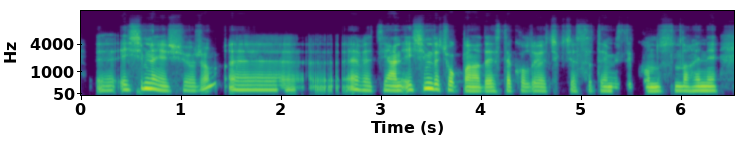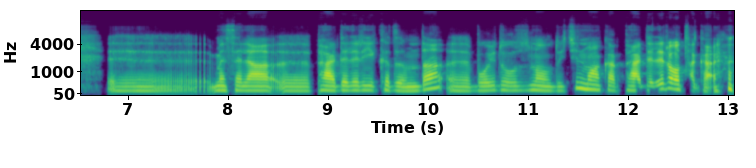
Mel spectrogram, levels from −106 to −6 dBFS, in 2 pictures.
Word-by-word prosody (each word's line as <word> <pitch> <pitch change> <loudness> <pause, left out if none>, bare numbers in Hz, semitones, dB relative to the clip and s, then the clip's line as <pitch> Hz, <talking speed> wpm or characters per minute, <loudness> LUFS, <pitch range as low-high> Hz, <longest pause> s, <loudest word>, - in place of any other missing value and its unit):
Iıı, 150 0 -7
eşimle 200 +4 +2
yaşıyorum, 150 - -2
ııı, 165 - -3 0.4
evet, 150 -4 -4
yani 150 -1 +2
eşim 210 +6 +2
de 185 - +2
çok 160 -4 -4
bana 130 -2 +2
destek 130 +1 -3
oluyor 135 0 -3
açıkçası 130 0 -8
temizlik 130 -2 -7
konusunda. 135 +1 -3
Hani, 140 0 0 0.5
ııı, 140 - -5 0.4
mesela, 145 0 +4
ııı, 135 -1 -2
perdeleri 155 +1 +3
yıkadığımda, 150 - +2
ııı, 135 -1 -4
boyu 145 +2 -1
da 160 - -3
uzun 150 +2 -5
olduğu 140 -3 0
için 210 - -1
muhakkak 165 -6 +2
perdeleri 150 +7 +5
o 185 - +9
takar. - - +2
145 Hz, 140 wpm, -25 LUFS, 135-160 Hz, 0.5 s, o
